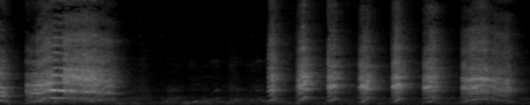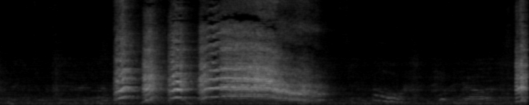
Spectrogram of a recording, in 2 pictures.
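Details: Pet Triton cockatoo that has learned to laugh, joining in as its owners watch a comedy indoors: rapid staccato 'ha-ha' bursts of five or six notes, broken by long harsh raspy screeches.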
